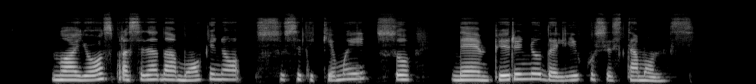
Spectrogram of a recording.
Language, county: Lithuanian, Šiauliai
